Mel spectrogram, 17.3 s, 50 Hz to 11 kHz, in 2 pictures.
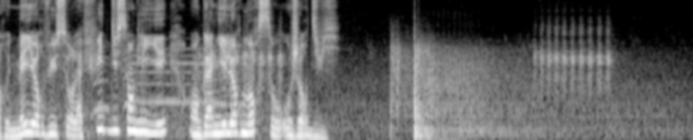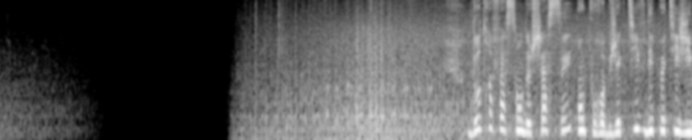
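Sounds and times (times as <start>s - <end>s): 
speech: 0.0s - 4.3s, 14.6s - 17.3s
flock of wood pigeons flapping wings: 11.6s - 17.3s
wood pigeon wing claps on take-off: 11.7s - 14.2s.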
